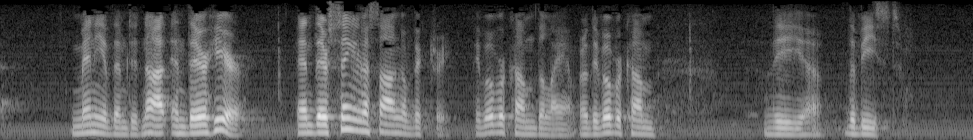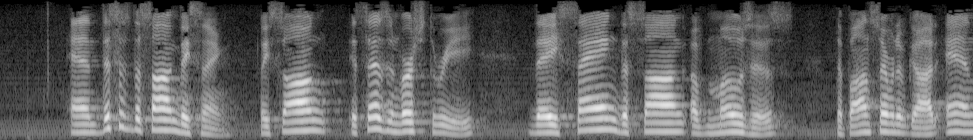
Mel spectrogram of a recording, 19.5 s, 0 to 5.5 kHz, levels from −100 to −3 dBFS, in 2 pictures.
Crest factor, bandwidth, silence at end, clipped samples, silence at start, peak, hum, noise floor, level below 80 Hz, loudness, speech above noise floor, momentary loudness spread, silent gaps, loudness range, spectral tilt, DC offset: 20 dB; 5.4 kHz; 0 s; under 0.1%; 0.7 s; -6 dBFS; 60 Hz at -55 dBFS; -56 dBFS; -66 dBFS; -24 LUFS; 32 dB; 17 LU; none; 10 LU; -9 dB/octave; under 0.1%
